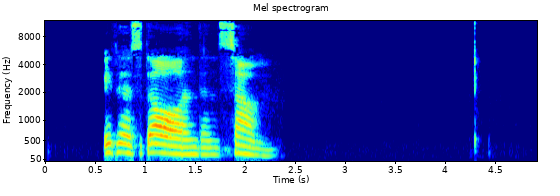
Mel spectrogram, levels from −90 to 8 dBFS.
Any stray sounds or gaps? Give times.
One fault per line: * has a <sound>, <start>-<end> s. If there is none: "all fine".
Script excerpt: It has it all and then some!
all fine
